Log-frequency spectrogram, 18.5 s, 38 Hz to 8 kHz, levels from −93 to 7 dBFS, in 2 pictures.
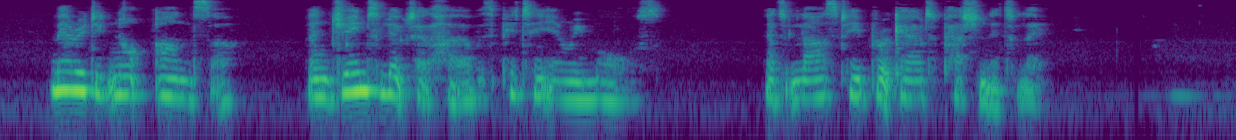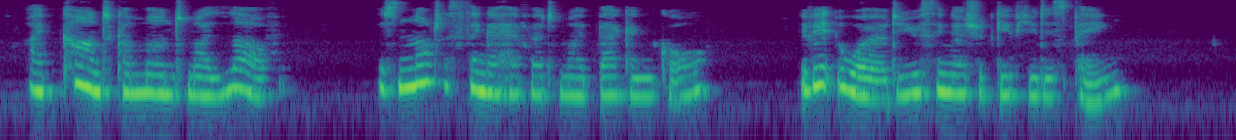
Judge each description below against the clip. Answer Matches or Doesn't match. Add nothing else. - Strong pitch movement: Doesn't match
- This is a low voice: Doesn't match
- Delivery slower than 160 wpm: Matches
